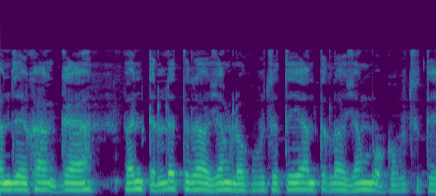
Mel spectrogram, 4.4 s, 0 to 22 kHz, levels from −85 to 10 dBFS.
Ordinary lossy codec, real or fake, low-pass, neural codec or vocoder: none; real; none; none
